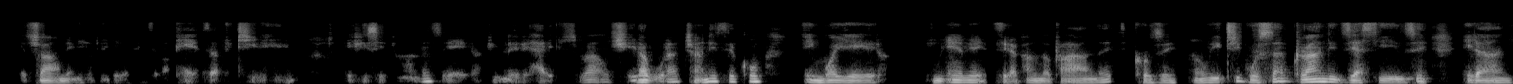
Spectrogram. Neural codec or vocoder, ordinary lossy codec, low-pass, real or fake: codec, 16 kHz, 0.5 kbps, FunCodec, trained on LibriTTS, 25 frames a second; AAC, 32 kbps; 7.2 kHz; fake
